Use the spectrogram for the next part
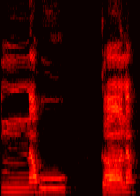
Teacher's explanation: الف مدہ ہے، 1 الف کی مقدار کھینچ کے پڑھا جائے گا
